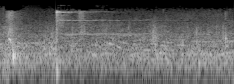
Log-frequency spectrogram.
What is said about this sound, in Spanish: El joven coge los huevos, camina hacia otro mostrador y toca un timbre.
